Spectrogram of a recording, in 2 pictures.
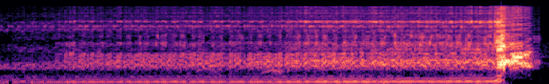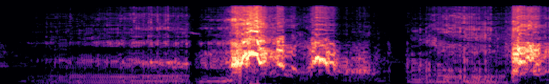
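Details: Dog after a deer in a garden gives a long, low rumbling growl for over two seconds, then breaks into a few sharp barks separated by short silences.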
